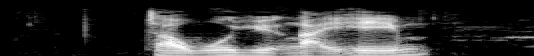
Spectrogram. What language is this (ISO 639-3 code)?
yue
